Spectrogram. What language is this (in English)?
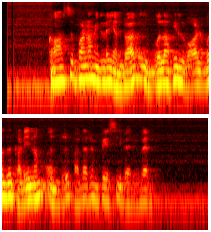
Tamil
